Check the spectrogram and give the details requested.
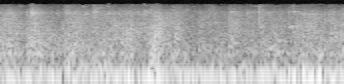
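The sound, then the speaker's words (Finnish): A train sways as it rolls steadily along with heavy low rumble, its wheels knocking rapidly over the rail joints beneath in a rhythmic clatter, fairly loud, with no voices. “No, se kokemus tulee siitä, kun se alkaa oikein heilumaan, niin jalkaa kiskon jatket kolkkaamaan taajaan siellä alla, niin sitten tulee semmoinen illuusio, että tämä menee lujaa tämä juna tässä.”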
